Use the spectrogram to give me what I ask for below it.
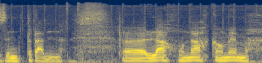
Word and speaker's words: Zentradi: Parce qu'il faut quand même rappeler qu'en fait, ça se prononce, en tout cas au Japon, il me semble que ça se prononce Zentran.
